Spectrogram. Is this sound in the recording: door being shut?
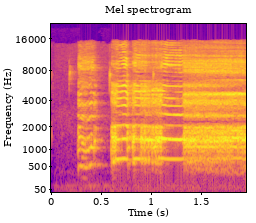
no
